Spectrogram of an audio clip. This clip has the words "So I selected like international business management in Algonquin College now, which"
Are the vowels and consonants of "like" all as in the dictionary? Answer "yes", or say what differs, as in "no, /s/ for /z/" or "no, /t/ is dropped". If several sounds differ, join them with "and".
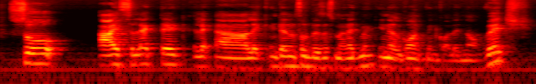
yes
